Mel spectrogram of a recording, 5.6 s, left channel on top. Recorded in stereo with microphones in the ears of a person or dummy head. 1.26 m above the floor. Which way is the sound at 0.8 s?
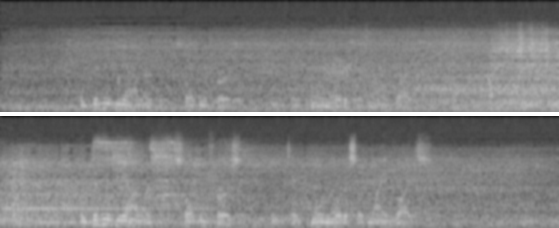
85° right.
